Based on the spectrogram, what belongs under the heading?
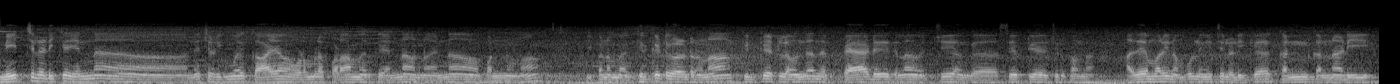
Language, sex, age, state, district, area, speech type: Tamil, male, 18-30, Tamil Nadu, Namakkal, rural, spontaneous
